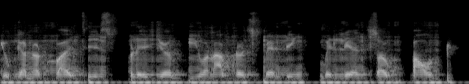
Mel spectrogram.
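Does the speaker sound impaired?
Yes: laryngectomy for vocal cord cancer, stage 4 vocal cord cancer; speaks with electrolarynx; lost natural voice, hoarse then whispering, wrote 3 months, robotic electrolarynx voice, no pitch or emotion.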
